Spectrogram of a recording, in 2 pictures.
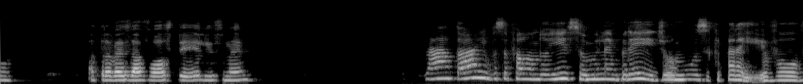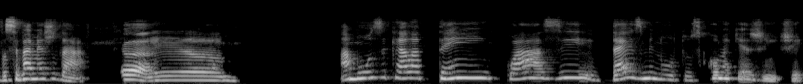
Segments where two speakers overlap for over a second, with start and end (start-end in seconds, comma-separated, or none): none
